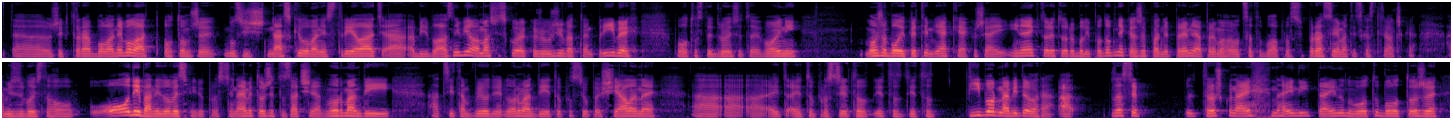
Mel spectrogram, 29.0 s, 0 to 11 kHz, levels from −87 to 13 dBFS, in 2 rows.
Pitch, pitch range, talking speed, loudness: 140 Hz, 135-150 Hz, 205 wpm, -26 LUFS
